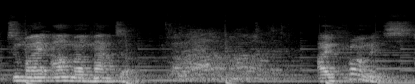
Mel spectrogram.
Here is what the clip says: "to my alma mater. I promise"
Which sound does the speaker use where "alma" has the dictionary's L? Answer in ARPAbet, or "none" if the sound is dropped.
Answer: none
